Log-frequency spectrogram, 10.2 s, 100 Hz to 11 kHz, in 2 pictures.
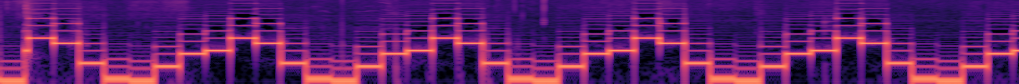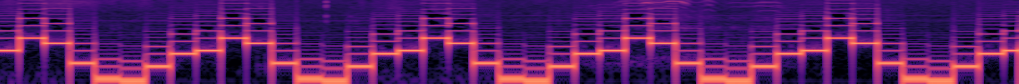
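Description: Doepfer A111-1 VCO sine wave through an A120 low-pass filter, playing a quantized sequencer pattern. Short stepped notes run up and down over several octaves, the figure repeating about once a second. The pitches land in tune because the exponential CV input has a volt-per-octave response.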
